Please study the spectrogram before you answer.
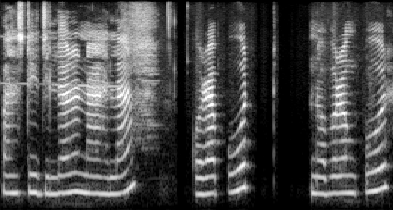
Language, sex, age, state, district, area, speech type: Odia, female, 30-45, Odisha, Malkangiri, urban, spontaneous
